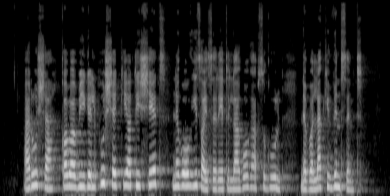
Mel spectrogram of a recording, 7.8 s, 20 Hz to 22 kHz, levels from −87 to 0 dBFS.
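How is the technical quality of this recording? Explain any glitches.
The technical quality of this recording is good, and there are no glitches to explain.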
